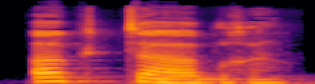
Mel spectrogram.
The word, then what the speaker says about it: octobre: Le premier O c'est vraiment une question d'accent. Je crois que je connais autant de personnes qui le prononcent comme un ouvert ou comme un eau fermé. O. Donc je vous laisse choisir. Personnellement, j'ai plutôt tendance à dire O avec un Ouvert.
